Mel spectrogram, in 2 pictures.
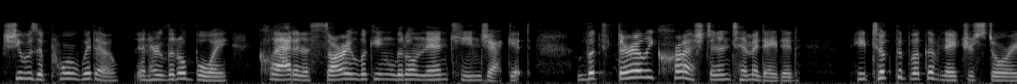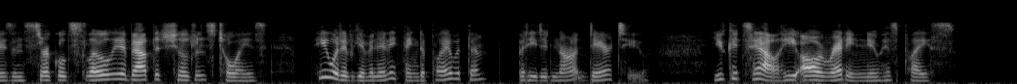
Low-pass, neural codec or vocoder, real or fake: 7.2 kHz; codec, 24 kHz, 6 kbps, HILCodec; fake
